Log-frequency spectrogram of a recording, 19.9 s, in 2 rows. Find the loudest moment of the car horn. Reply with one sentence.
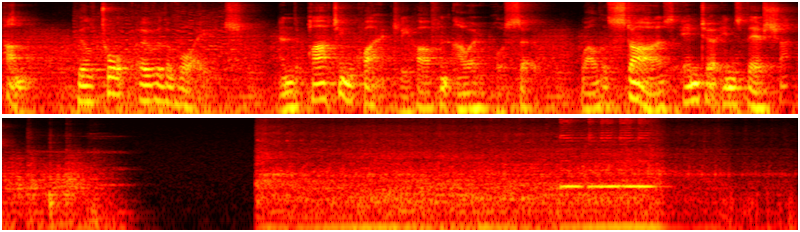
The loudest moment of the car horn is at 18 seconds.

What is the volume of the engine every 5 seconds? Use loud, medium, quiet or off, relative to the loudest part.
off, off, loud, loud.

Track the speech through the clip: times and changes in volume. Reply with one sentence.
You can hear the speech from 0.0 to 9.8 s, getting quieter then louder.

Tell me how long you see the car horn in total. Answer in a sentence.
The car horn can be heard for 5 seconds in total.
